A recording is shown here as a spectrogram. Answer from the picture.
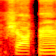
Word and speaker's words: Shockman: This is how it's spelled. Shubibin Man. Yeah. So, Shabootin Man. Shaboodin? Shaboodin Man. Shaboon? It's Shockman. Shockman.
